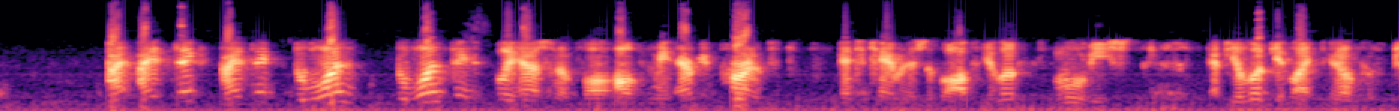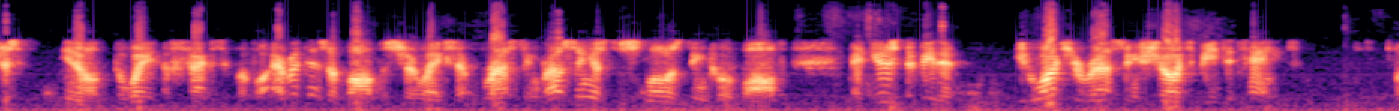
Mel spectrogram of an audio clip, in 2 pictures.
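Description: Speech only: a man talking at length over a telephone line, the voice thin and cut off at the top, with only short pauses.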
